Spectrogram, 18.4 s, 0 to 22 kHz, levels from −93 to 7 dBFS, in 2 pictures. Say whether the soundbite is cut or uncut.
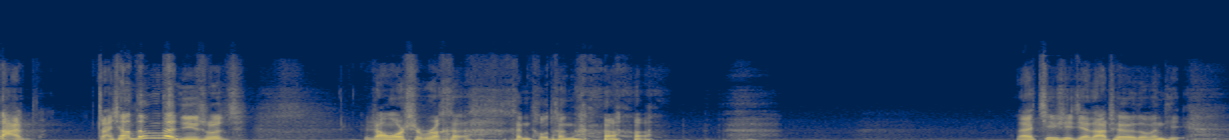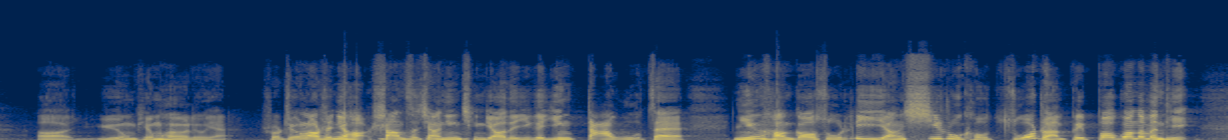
uncut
